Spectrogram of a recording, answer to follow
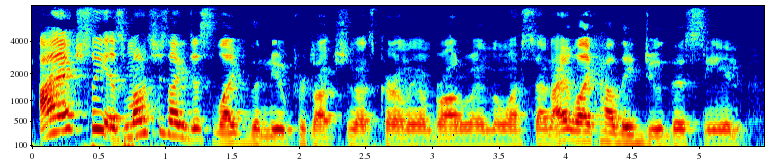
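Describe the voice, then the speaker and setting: A man in the middle of a podcast, talking casually and at length. His pitch sits in an ordinary middle range as he rambles excitedly, circles back and drops the odd swear. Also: fast. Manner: many fillers and restarts. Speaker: podcast host. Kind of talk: casual chat.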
